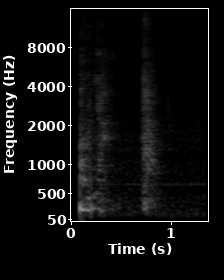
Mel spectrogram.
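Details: Pug playing and barking, giving a short, hoarse bark followed by a breathy, snorting huff.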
